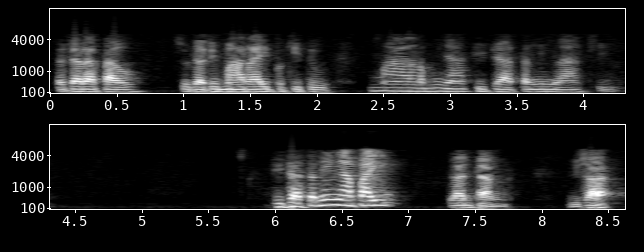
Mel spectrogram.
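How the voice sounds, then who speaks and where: Seorang pengkhotbah pria berlogat Jawa menyampaikan khotbah penuh cerita, lucu dan hidup, dengan nada yang naik turun tajam. Suaranya agak serak, dan rekamannya terdengar redup dan lo-fi. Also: male voice, lowish voice, normal speed, pauses often. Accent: Javanese-influenced Indonesian. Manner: animated, humorous testimony with acted dialogue. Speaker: evangelist preacher. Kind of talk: storytelling sermon.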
